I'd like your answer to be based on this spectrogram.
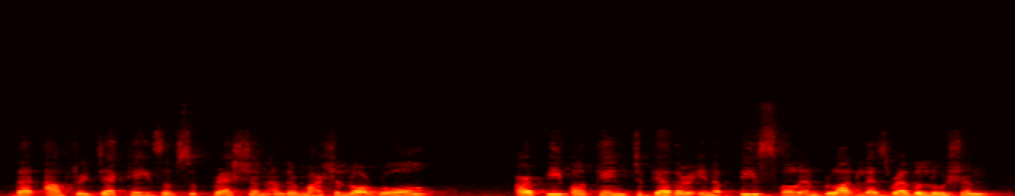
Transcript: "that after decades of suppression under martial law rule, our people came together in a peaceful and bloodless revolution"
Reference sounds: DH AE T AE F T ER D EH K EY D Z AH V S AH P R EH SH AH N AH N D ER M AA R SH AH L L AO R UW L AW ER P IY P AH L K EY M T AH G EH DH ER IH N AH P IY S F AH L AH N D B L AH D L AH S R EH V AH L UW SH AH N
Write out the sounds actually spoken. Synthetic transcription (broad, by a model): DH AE T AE F T ER D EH K EY D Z AH V S AH P R EH SH AH N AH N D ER M AA R SH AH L L AO R UW L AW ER P IY P AH L K EY M T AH G EH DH ER IH N AH P IY S F AH L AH N B L AH D L AH S R EH V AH L UW SH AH N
